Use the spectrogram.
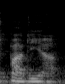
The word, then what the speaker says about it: Pattaya: The correct pronunciation in Thai is Pattaya.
